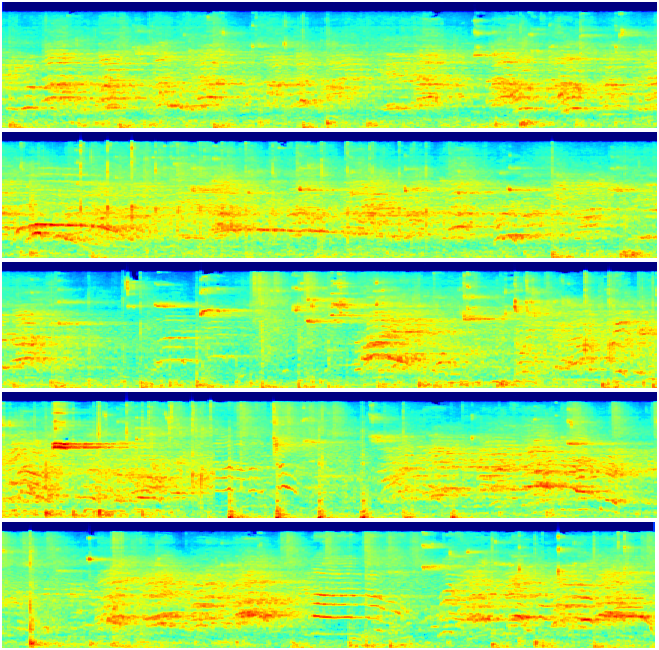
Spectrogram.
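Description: Basketball dribbled on a hardwood gym floor during play, the bounces echoing in the hall, with a quick run of louder bounces a little past the middle. Voices of players, coaches and spectators carry on throughout.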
